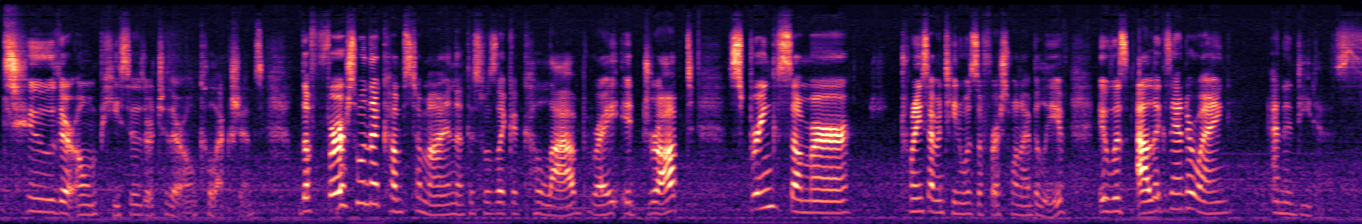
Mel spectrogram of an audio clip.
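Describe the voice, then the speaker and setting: A woman's voice: mid-range voice, expressive, moderate pace, sharp tone, a little hiss or hum. A young woman co-hosting a casual fashion podcast, chatty and full of fillers, laughing easily. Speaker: podcast co-host. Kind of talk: casual chat.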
